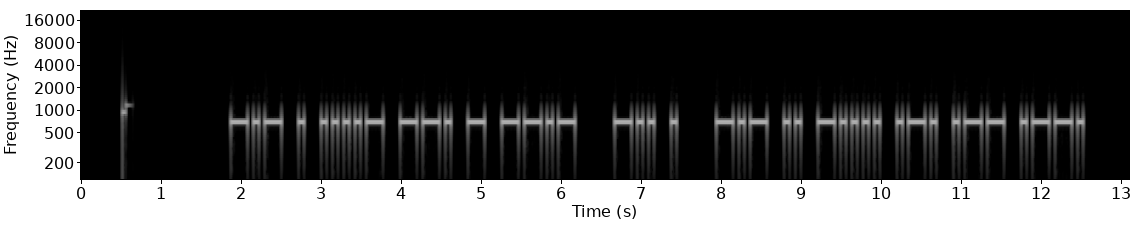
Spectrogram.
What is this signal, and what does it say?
Morse code, heard as a keyed tone, about 17 wpm, 700 Hz. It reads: KE4GTQ DE KI6RWP
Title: USA Callsign DE Callsign - 6 Characters - 17wpm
